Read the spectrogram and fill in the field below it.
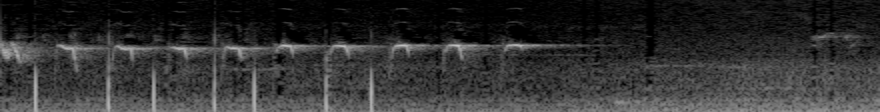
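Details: Greater green leafbird, Sumatran, giving a rolling ngerol phrase of about ten sharp whistled notes repeated rapidly at an even pitch, each with a click, fading into quiet hum.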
